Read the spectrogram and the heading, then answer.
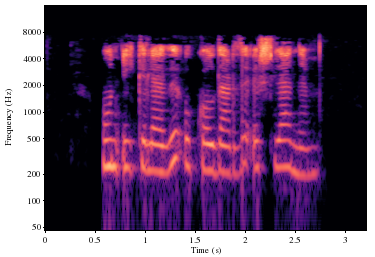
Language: Bashkir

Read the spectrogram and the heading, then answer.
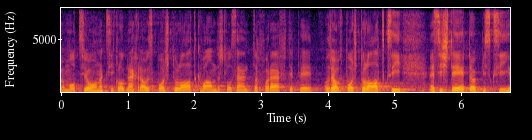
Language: Swiss German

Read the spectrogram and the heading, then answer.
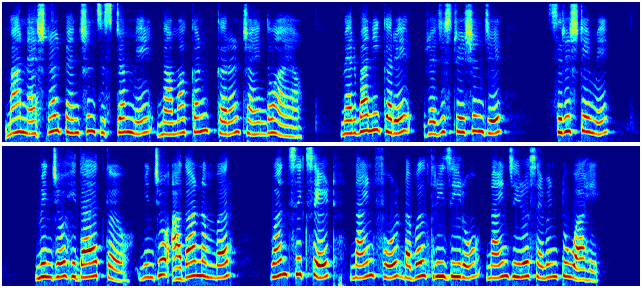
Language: Sindhi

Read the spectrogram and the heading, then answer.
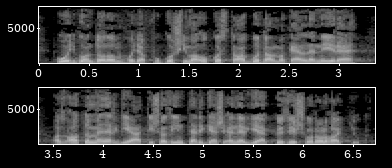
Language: Hungarian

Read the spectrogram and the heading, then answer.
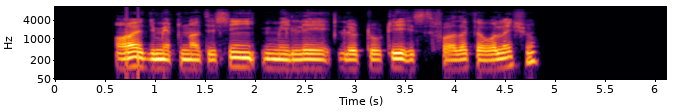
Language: Pashto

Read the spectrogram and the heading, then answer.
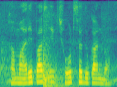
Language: Bhojpuri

